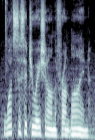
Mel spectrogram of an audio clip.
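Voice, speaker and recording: A woman's voice: low-pitched, brisk, a little mellow, soft background music, lightly acted. An actress playing a wry, streetwise woman protagonist in a narrative video game, with a dry delivery. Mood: curious, dry.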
